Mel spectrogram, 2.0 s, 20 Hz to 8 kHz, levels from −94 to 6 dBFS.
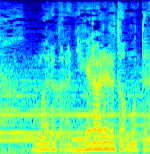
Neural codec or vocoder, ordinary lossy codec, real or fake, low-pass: none; none; real; none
